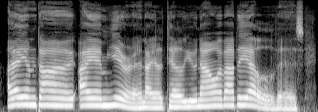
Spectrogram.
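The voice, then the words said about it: Weird, unidentifiable put-on accent. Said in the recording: “Tom Hanks doing the most insane accent I've ever heard in my life ... this accent that I don't know what it is ... It's this weird accent”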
